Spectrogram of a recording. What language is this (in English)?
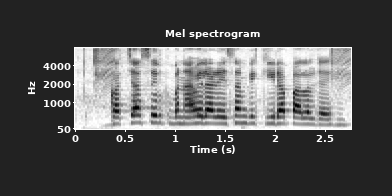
Magahi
